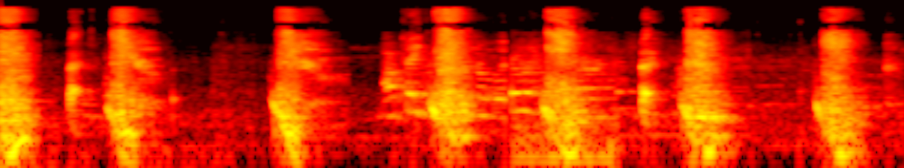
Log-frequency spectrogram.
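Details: Sneeze compilation: several sharp, explosive bursts of air with brief voiced onsets, a series of sneezes.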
